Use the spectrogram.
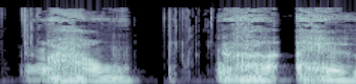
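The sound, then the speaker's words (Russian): A man coughs and clears his throat in three short, rough, voiced bursts, with a faint, brief sound between the first and second. “Будьте здоровы!» Улыбнулся я, несколько смущенно кашлянувшему магу”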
